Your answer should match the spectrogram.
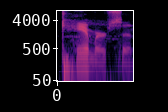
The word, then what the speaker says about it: Camerson: eight that's Cameron bar actually camerson bars apologize been saying it wrong all evening it's camerson at least according to the roster he that and it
